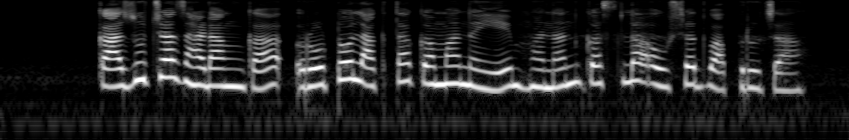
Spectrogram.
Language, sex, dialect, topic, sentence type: Marathi, female, Southern Konkan, agriculture, question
